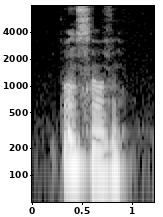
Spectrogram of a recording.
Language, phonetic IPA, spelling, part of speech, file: Polish, [pɔ̃w̃ˈsɔvɨ], pąsowy, adjective, LL-Q809 (pol)-pąsowy.wav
